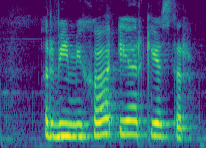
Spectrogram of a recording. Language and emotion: Russian, neutral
